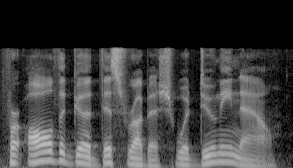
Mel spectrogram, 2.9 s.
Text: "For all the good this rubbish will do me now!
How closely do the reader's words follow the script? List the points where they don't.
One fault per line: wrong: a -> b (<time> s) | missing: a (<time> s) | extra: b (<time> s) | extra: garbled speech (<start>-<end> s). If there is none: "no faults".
wrong: will -> would (1.8 s)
